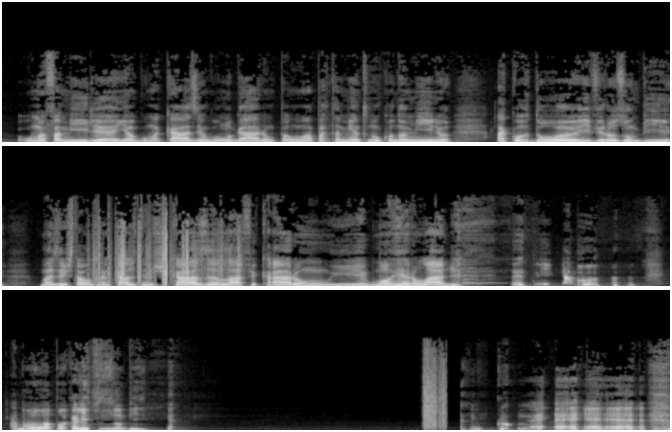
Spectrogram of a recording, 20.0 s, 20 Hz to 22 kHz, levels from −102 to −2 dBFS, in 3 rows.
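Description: Speech with cable scratch noise from 7.53 to 9.11 s and again from 17.56 to 17.80 s: bursts of scratchy rustling about 10 dB below the voice, likely from a worn cable or connector being moved. They show as ragged broadband smears on a spectrogram and dense, jagged spikes on the waveform.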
